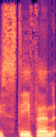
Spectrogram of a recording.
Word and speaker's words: Stephen: So it's actually Stephen, but most people don't pronounce it that way. They pronounce it with a V.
